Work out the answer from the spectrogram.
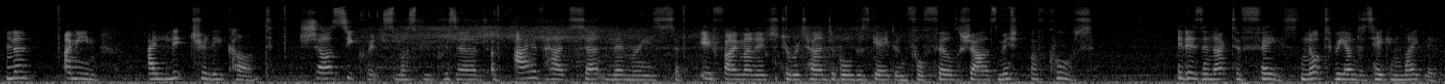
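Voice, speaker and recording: Fantasy game role: devout, guarded young female cleric, acted by a woman, fairly high voice, measured, with noticeable background ambience. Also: fairly even intonation, lightly acted. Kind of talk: dramatic fantasy game acting. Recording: clear background ambient noise.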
